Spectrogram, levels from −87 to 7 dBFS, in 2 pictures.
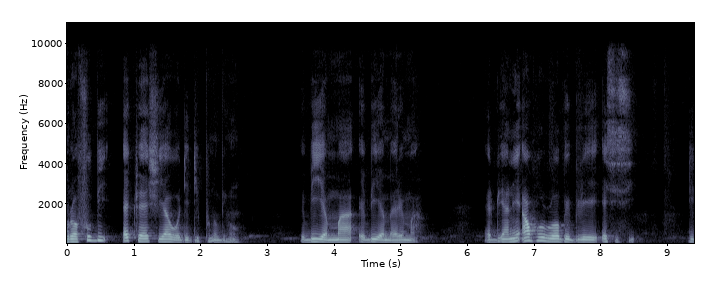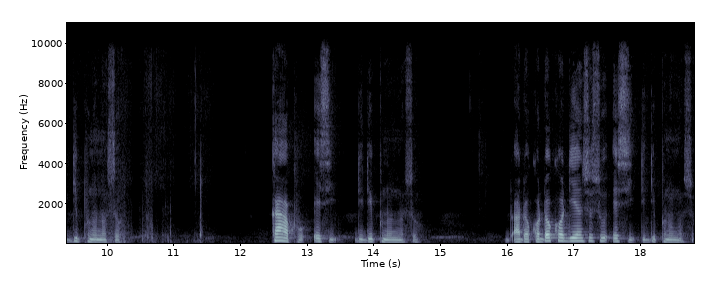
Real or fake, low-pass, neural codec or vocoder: real; 9.9 kHz; none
